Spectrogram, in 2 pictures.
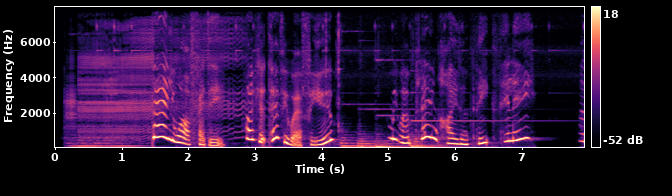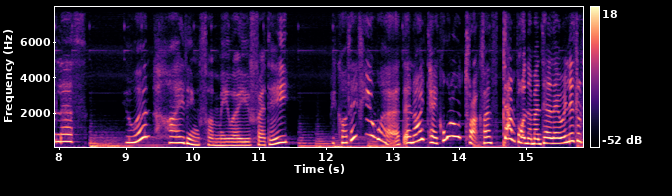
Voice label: Animation Girl 8 RP

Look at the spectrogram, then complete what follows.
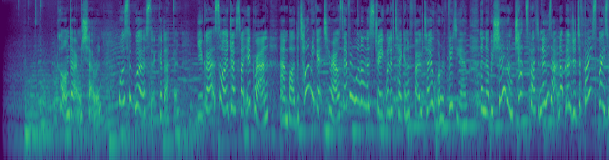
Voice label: Animation Teen Girl Birmingham

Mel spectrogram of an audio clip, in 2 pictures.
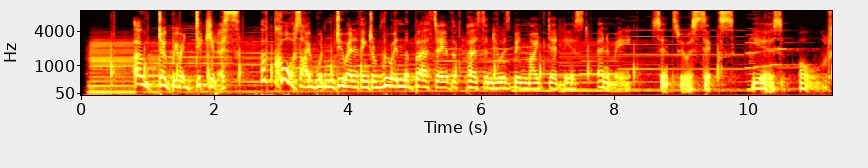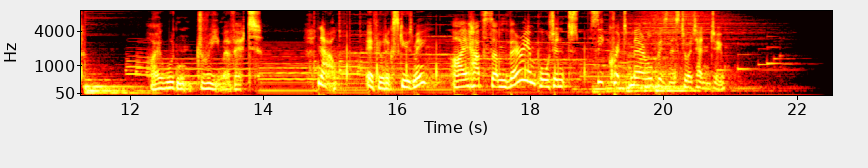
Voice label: Animation Evil Mayor RP

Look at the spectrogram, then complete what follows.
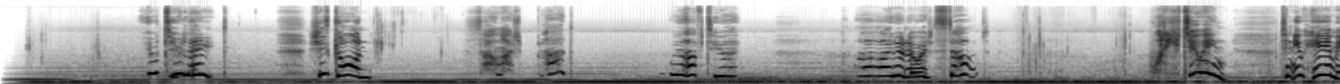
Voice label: Gaming Everywoman Natural

